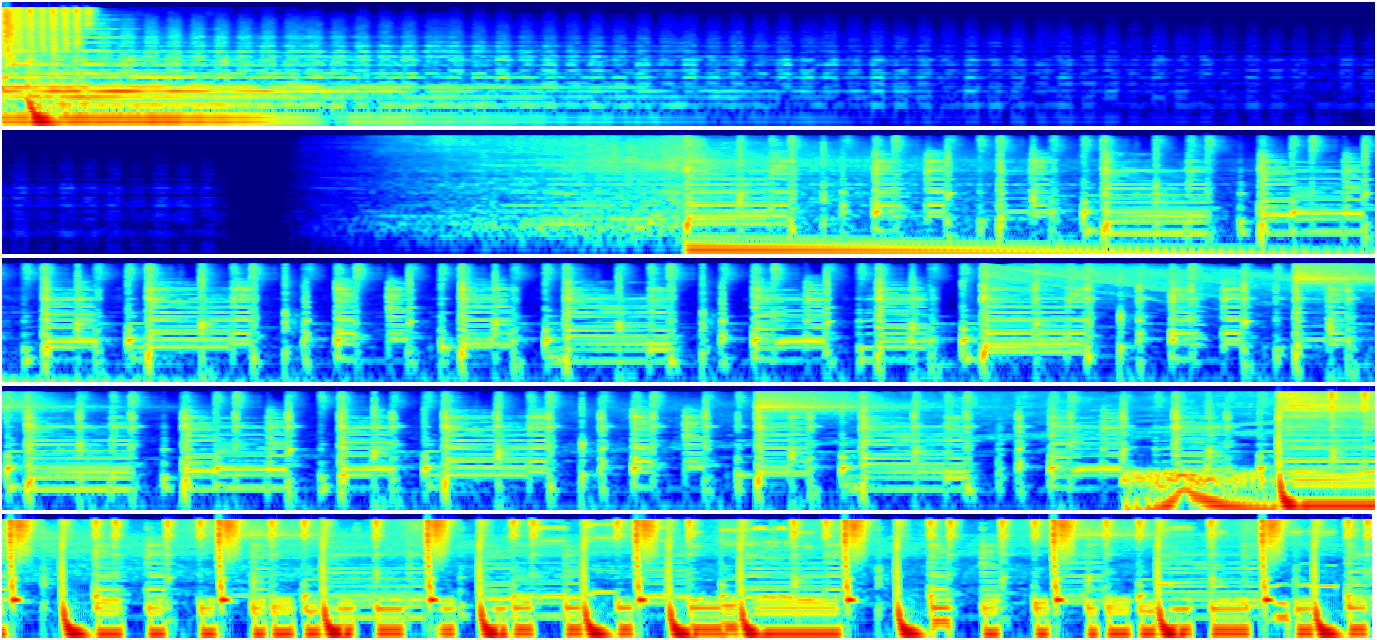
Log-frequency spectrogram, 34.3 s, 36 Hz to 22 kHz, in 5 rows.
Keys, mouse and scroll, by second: 0.4 click, 0.5 click, 0.8 x, 5.4 k, 8.6 click, 8.8 x, 9.2 click, 9.3 x, 12.6 3, 12.7 click, 12.9 x, 13.3 click, 13.7 ctrl+r, 14.3 Escape, 14.8 ctrl+b, 15.8 click, 16.1 x, 17.8 ctrl+s, 19.9 click, 20.1 3, 20.2 click, 20.4 click, 21.0 i, 24.6 3, 24.8 click, 25.3 x, 26.8 alt+click, 27.4 x, 28.3 click, 29.1 g, 29.8 click, 31.3-33.3 typing, 31.6 click, 31.8 middle click, 32.1 scroll down 2, 32.4 click, 33.0-34.3 middle drag.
